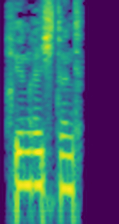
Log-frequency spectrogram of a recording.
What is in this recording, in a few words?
"hinrichtend", German; adjectives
